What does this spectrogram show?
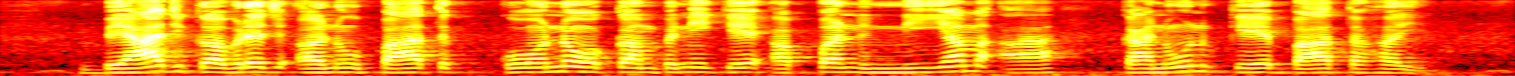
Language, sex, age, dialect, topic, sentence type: Magahi, male, 18-24, Western, banking, statement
